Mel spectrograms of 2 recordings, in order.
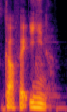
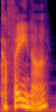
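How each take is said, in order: First: The 'i' syllable carries the strongest stress. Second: The 'i' syllable is not the stressed one. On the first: The speaker calls it right. "that's the strongest syllable" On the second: The speaker calls it wrong. "It's not cafeína"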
